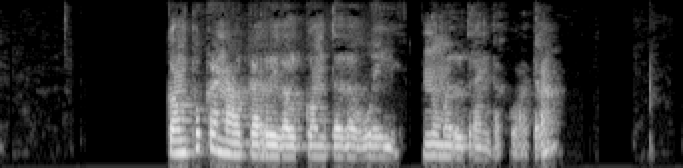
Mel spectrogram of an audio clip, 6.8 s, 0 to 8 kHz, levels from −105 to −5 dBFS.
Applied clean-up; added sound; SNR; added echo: none; none; none; none.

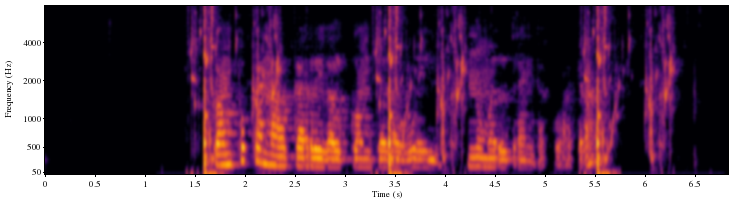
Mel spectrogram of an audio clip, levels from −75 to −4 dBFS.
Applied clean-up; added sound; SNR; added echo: none; Water / Splash, splatter; 1 dB; none.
